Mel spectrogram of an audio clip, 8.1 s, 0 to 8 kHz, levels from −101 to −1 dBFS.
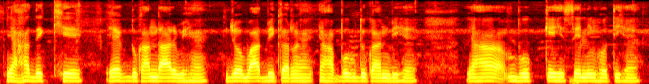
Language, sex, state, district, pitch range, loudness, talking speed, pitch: Hindi, male, Chhattisgarh, Balrampur, 120-130 Hz, -19 LUFS, 175 wpm, 125 Hz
